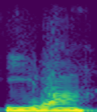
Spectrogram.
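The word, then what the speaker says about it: Hyvä: essere utilizzati più storefont IVA io lo pronuncio così si dovrebbe dire viva ma non mi piace IVA Breeze uno degli ultimi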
